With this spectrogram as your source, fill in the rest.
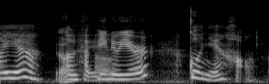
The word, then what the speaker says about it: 过年好: 过年好. 过年好.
